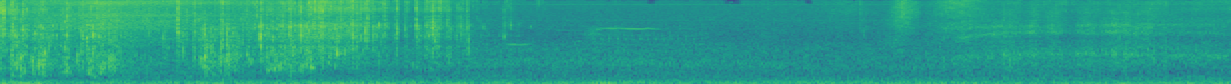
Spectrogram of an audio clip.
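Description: Wind rumbling steadily on a body-worn camera's microphone, with brief rustling from the angler's handling in the first two seconds.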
